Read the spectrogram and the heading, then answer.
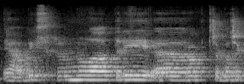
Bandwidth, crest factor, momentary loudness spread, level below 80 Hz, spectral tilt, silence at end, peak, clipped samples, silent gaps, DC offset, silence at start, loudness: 17.5 kHz; 16 dB; 8 LU; -64 dBFS; -4 dB/octave; 0 s; 0 dBFS; under 0.1%; none; under 0.1%; 0.05 s; -16 LUFS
